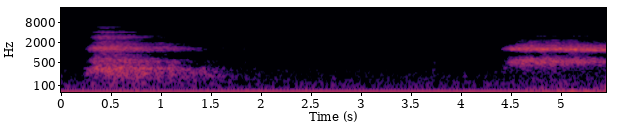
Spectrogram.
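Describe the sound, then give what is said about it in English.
Breaths are pushed out audibly during an exercise routine: two soft, airy exhalations separated by a pause, faint over a low steady hum. “Want to hear that breath out, please.”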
